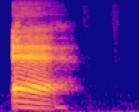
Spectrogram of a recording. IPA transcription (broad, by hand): ɛ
